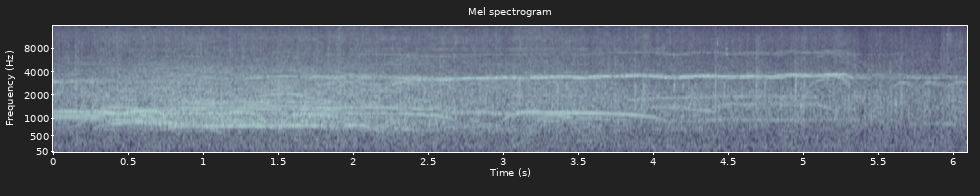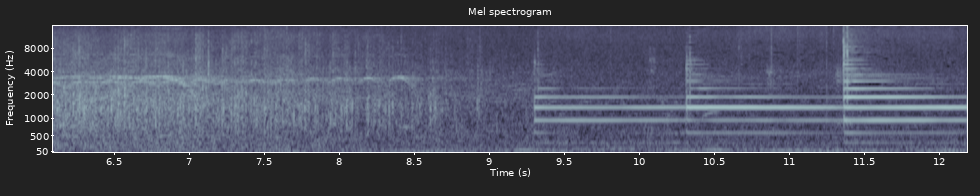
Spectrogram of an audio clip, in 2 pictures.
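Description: Audience applauding and whistling after a marching band number ends, fading away over about nine seconds. Near the end, a few ringing bell tones are struck about a second apart as the next piece begins.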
